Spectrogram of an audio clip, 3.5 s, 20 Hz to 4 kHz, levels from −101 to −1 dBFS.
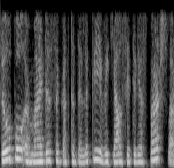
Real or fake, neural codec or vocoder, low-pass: fake; codec, 16 kHz, 0.4 kbps, LongCat-Audio-Codec; 3.6 kHz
